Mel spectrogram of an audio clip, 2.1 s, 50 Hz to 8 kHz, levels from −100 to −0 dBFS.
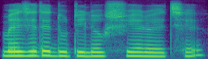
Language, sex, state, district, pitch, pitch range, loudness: Bengali, female, West Bengal, Cooch Behar, 205 Hz, 195-215 Hz, -16 LUFS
